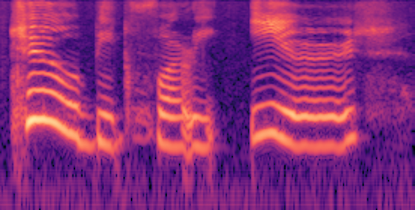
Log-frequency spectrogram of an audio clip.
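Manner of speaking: usual speaking voice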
